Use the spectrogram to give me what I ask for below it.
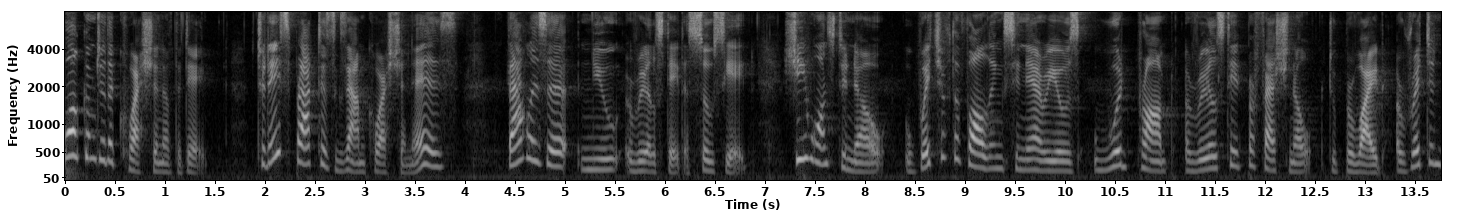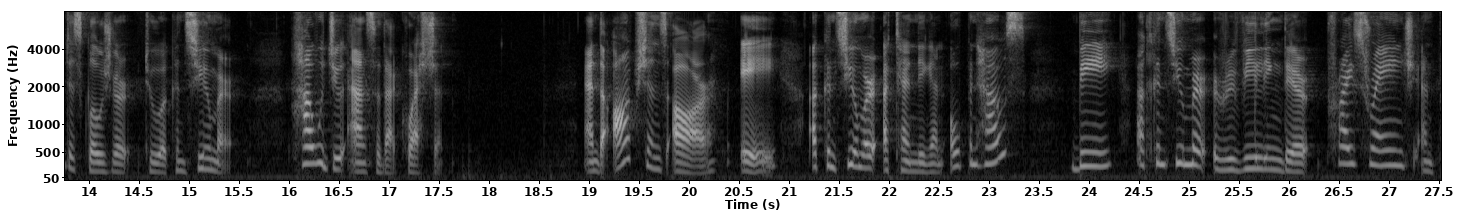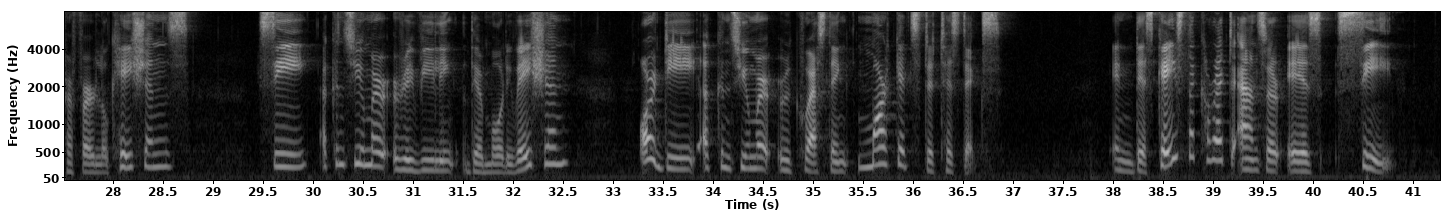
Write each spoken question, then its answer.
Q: Val is a new real estate associate she wants to know which of the following scenarios would prompt a real estate professional to provide a written disclosure to a consumer?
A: the correct answer is C.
